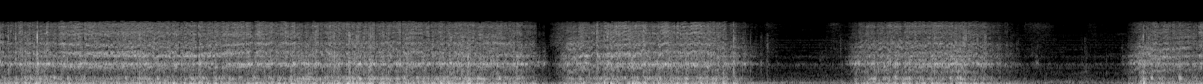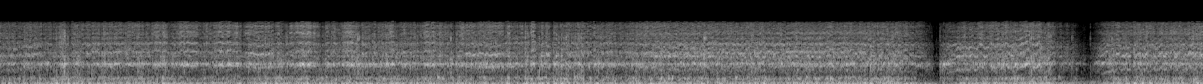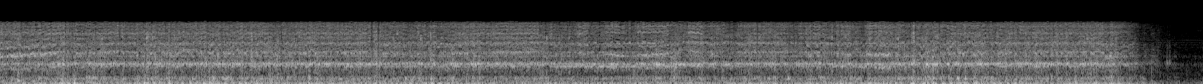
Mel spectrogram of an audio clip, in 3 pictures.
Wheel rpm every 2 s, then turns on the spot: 220, 230, 190, 160, 70, 50, 200, 230, 230, 220, 170, 110, 200, 230, 220, 220, 220, 190.
none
